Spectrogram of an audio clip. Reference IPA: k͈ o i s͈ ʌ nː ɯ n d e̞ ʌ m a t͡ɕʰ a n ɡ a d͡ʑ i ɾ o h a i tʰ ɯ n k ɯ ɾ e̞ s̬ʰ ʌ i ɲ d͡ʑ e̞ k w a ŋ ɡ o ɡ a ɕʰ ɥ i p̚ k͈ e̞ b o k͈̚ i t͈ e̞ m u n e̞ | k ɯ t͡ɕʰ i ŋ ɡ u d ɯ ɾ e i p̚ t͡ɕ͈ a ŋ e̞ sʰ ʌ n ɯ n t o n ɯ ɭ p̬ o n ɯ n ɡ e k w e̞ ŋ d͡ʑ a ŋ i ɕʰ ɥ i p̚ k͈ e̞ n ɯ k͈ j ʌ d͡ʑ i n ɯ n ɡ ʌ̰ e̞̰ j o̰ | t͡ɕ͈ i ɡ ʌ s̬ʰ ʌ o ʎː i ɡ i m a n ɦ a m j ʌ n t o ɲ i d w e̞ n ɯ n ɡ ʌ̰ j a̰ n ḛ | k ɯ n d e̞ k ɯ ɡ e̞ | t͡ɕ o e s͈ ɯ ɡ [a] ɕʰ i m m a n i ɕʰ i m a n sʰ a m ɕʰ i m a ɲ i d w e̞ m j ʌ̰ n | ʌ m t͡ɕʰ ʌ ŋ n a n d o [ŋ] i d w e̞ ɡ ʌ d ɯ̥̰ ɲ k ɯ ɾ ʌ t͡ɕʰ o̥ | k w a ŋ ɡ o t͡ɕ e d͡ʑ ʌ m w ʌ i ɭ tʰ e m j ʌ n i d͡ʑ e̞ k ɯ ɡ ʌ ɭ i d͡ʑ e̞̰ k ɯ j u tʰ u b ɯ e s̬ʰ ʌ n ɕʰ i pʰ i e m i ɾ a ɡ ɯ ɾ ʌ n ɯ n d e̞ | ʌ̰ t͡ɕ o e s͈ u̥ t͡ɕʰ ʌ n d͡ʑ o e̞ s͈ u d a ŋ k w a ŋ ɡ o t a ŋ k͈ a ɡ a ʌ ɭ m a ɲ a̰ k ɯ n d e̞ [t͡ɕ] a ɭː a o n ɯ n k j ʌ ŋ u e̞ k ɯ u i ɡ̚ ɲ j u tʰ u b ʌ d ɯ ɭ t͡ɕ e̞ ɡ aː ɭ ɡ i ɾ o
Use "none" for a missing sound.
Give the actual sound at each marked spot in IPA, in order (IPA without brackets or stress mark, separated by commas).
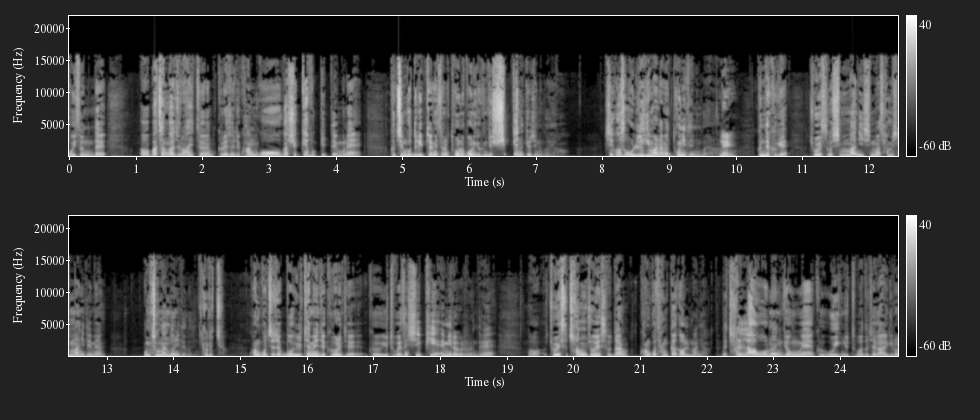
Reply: a, ɲ, t͡ɕ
